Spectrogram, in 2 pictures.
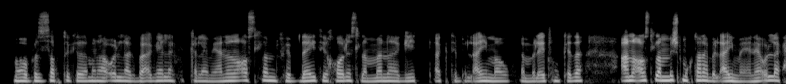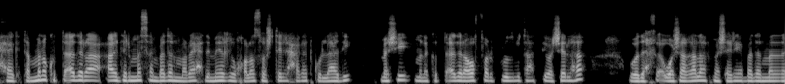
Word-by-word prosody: ما 160 - +1
هو - - +2
بالضبط 165 +3 -3
كده. 160 -1 -2
ما 160 - -1
أنا 160 - -1
هاقول 170 +2 -1
لك 160 - -1
بقى، 150 0 -3
جاي 170 - -1
لك 170 -1 -2
في - - -32
الكلام، 155 -2 -6
يعني 145 +3 -2
أنا 170 +1 0
أصلًا 185 0 -1
في 160 -1 -4
بدايتي 165 +3 -1
خالص، 165 -1 -2
لمّا 145 +2 -2
أنا 160 -1 -1
جيت 155 +3 -4 0.2
أكتب 155 0 -8
القايمة، 150 -1 -1
ولمّا 145 -1 -5
لقيتهم 150 +2 -2
كده، 170 +1 -2 0.4
أنا 180 +1 +6
أصلًا 190 +1 +2
مش 190 +2 +4
مقتنع 185 0 +2
بالقايمة، 155 -3 0
يعني 135 +2 -4
هاقول 170 +4 0
لك 180 - 0
حاجة، 160 -2 -1
طَب 155 - 0
ما 180 - +5
أنا 205 - +5
كنت - - -5
قادر 185 0 +4
أ - - -1
قادر 180 0 +4
مثلًا 185 0 +2
بَدَل 170 +1 +2
ما 160 - +1
أريَّح 170 +2 +1
دماغي، 170 +1 +1
وخلاص، 160 +1 -1
واشتري 165 +2 0
الحاجات 165 +1 -2
كلها 160 0 +1
دي، 190 +5 -2 0.3
ماشي؟ 190 +4 +3
ما 170 - -1
أنا 155 - -1
كنت 155 +1 -10
قادر 170 0 +3
أوفَّر 170 +2 +3
الفلوس 170 +1 -2
بتاعتي 170 0 -5
وأشيلها، 175 +7 +3 0.4
وادخ 155 0 +2
واشغَّلها 160 +3 +3
في - - -8
مشاريع، 160 +1 +2
بَدَل 165 0 +1
ما 160 0 +2
أنا 160 - 0
165 Hz, 265 wpm, -24 LUFS, 155-175 Hz, 0.4 s, أنا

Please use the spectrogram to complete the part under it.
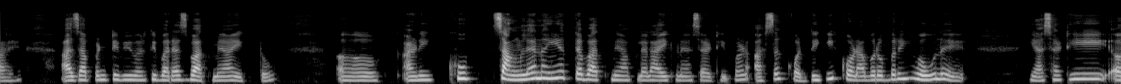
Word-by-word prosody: आहे. 165 +3 -9 0.5
आज 185 +3 +1
आपण 205 +1 -1
टीव्हीवरती 210 -1 0
बऱ्याच 205 0 0
बातम्या 185 -2 +1
ऐकतो 170 -3 -6 0.7
अ, - - -3 0.7
आणि 200 +2 +1 0.2
खूप 270 -1 +3 0.2
चांगल्या 230 -2 +6
नाहीयेत 285 +2 +5
त्या 245 - +4
बातम्या 210 -1 0
आपल्याला 195 0 -4
ऐकण्यासाठी. 185 -1 -5
पण 215 +2 -3
असं 175 +7 -1
कधीही 200 +8 -1
कोणाबरोबरही 205 +4 +1
होऊ 225 -4 +5
नये, 205 -9 0 0.7
यासाठी 235 +7 0
अ, 200 - +4
205 Hz, 130 wpm, -21 LUFS, 190-230 Hz, 0.7 s, चांगल्या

